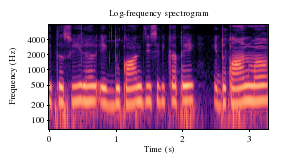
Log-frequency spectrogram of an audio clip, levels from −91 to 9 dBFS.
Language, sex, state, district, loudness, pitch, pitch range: Chhattisgarhi, female, Chhattisgarh, Raigarh, -13 LUFS, 235 Hz, 220-240 Hz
